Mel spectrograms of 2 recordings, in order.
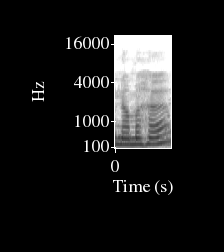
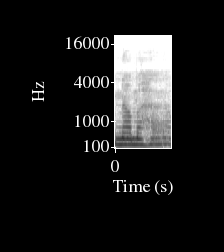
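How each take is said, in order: The two takes are said the same way.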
